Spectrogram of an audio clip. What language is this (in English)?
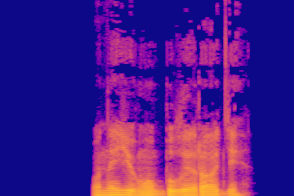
Ukrainian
